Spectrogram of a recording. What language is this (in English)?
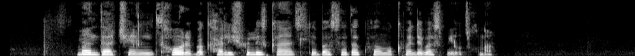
Georgian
